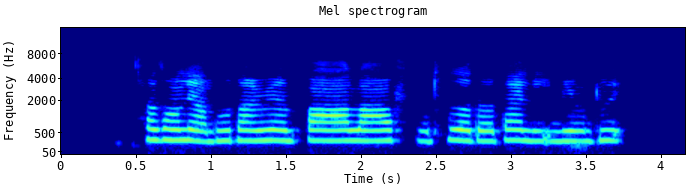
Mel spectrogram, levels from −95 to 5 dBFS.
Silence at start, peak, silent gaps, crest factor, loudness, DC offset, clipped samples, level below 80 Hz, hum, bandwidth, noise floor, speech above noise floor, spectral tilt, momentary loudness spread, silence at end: 0.55 s; -32 dBFS; none; 14 dB; -45 LUFS; under 0.1%; under 0.1%; under -90 dBFS; none; 6.8 kHz; -82 dBFS; 37 dB; -1 dB/octave; 11 LU; 0.45 s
